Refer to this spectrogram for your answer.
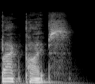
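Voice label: "bagpipes", British English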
